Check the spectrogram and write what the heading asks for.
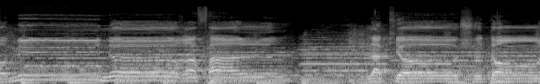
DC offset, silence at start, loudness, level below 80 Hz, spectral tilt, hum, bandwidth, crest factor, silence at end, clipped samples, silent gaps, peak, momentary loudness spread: under 0.1%; 0 s; -15 LUFS; -30 dBFS; -5.5 dB/octave; none; 15.5 kHz; 14 dB; 0 s; under 0.1%; none; 0 dBFS; 8 LU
